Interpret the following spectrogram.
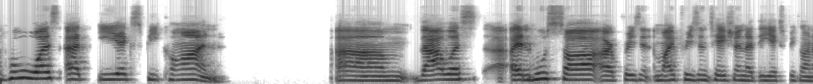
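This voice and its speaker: Coaching a real estate webinar by video call, this woman in her forties from the Philippines speaks with a Filipino accent, chatty and poking fun at herself. Her mid-range voice sounds bright and forceful, with no echo.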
